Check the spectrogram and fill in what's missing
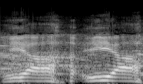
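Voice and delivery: loud high braying I ja; donkey bray. Retold or imitated. Preacher brays like the donkey for the church.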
